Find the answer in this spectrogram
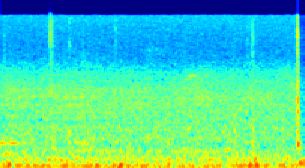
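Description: Steady rushing background noise with a few faint keyboard key clicks.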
